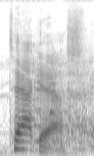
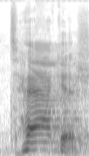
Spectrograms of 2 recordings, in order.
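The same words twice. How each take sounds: First: "Takass" as TACK-ass, ending in "ass" instead of "ish"; mispronounced surname. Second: "Takish" as TACK-ish, for repeating; correct pronunciation. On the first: Retold or imitated. Retelling the introducer's blunder, "Takass" ending in a plain "ass". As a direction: botch the name as "Takass", second syllable "ass". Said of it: "Why did he call me Takass?". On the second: Shown as a demonstration. Speaker has audience say it with him, "Takish" with a clear "ish". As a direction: lead the room in "Takish", ending in "ish". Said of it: "Say that with me".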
